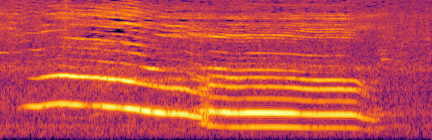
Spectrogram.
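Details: A Dalmatian outside a supermarket on a town square in Lund, Sweden, gives its peculiar, repetitive complaining cry, heard for a long time across the square: one long, high whine sliding downward, then a lower, rougher tone; Dalmatian.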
